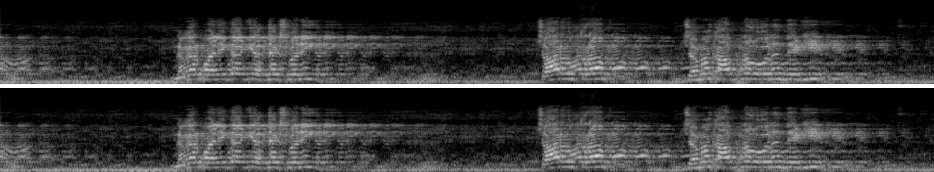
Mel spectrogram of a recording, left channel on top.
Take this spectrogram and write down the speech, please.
नगर पालिका की अध्यक्ष बनी, चारों तरफ चमक आप लोगों ने देखी।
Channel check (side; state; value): both; identical; correlation 1.00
